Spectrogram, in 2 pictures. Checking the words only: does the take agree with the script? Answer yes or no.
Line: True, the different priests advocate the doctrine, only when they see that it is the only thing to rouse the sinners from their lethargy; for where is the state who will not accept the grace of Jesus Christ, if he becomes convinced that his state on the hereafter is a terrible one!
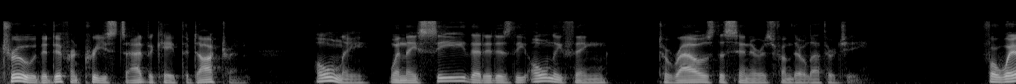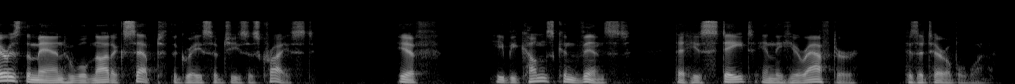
no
